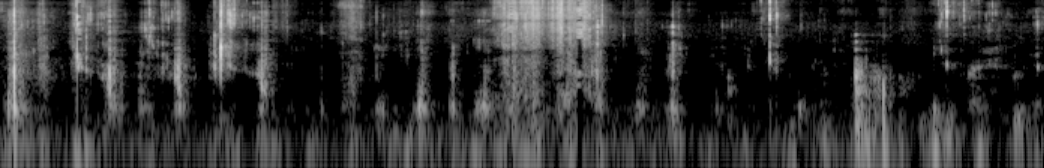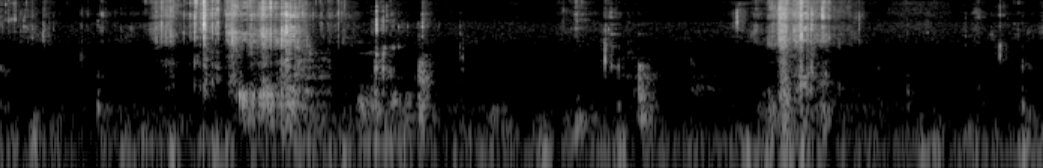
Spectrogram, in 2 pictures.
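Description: Close-miked crunchy chewing of crisp food, dense in the first couple of seconds and sparser after. A few soft rustling swishes follow as perilla leaves are handled to make a leaf wrap.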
